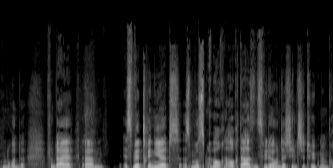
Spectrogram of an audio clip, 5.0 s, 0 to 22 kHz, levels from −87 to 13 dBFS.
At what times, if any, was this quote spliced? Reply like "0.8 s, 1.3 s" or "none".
1.2 s, 2.1 s, 3.1 s, 3.4 s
